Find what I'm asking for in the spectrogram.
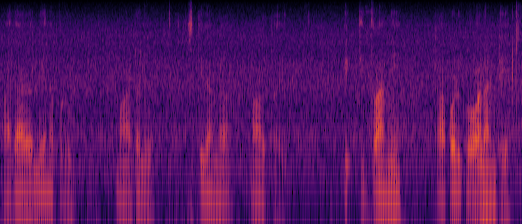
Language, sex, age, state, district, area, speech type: Telugu, male, 18-30, Telangana, Kamareddy, urban, spontaneous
